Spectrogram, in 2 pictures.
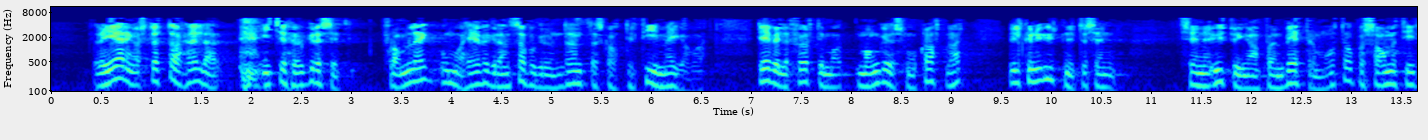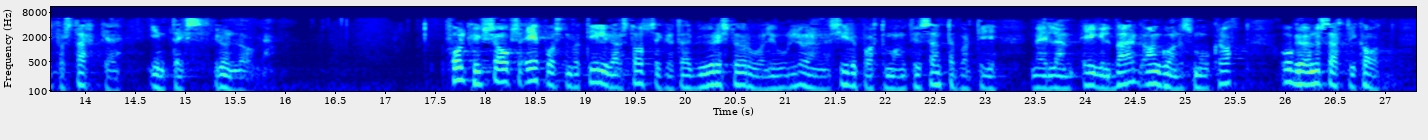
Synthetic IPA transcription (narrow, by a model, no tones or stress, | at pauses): ɾɛjeːɾɪŋɑst̪œt̪ːɑɾɦɛlːəɾɪçəhøːɡɾəsɪt̪fɾɑmlɛɡʊmɔheːʋəɡɾɛnsəfɔɡɾʉnd̪ənt̪əskɑt̪ʰːɪlt̪ʰiːmɛɪɡɑʋɑt̪d̪̥ɛʋɪlːəføːɾt̪ʰːɪɑmɑŋɡəsmoːkʰɾɑft̪ʋæɾk | ʋɪlkʰʉnːəʉːt̪nʏt̪ːəs | siːnəʔʉːt̪̚bʏɡ̪ɪŋɑnpʰoɛɪnbeːt̪ɾəmoːt̪əɔpʰɔsɑːmət̪ʰiːd̪fɔʂt̪æɾkəɪnt̪ʰɛktsɡɾʉnlɑ̰ːɡə | fɔlkhʏksɑɔksɔʔeːpʰɔst̪n̩fɔɾʈ̪ʰiːd̪lɪɡəɾəst̪ɑːt̪sɛkɾət̪ʰæːɾɡʉːɾɪst̪øːɾʋoːlɪʊljəɛnæʂiːd̪əpɑɾt̪əmɑŋt̪ʰɪlsɛnt̪əpɑʈʰiː | meːd̪lɛmeɪɡəlbæɾɡɑnɡoːənd̪əsmoːkʰɾɑft̪ | oɡɾœnəsæɾt̪ɪfɪkʰɑːt̪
